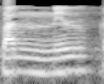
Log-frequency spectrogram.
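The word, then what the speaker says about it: sanni (ثنِّ): Sampai kita masuk ke latihan yang ke-6, yaitu sannil kalimat allati tahtaha khat. Sanni, nah itu kalau di cara kana bacanya sanna tapi salah, ya benar sanni, harakat kasrah.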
